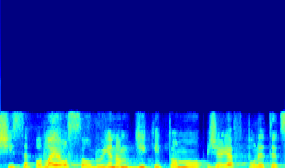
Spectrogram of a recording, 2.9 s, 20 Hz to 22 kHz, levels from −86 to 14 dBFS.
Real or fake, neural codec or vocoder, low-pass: fake; codec, 16 kHz, 1 kbps, X-Codec, HuBERT features, trained on balanced general audio; 7.2 kHz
